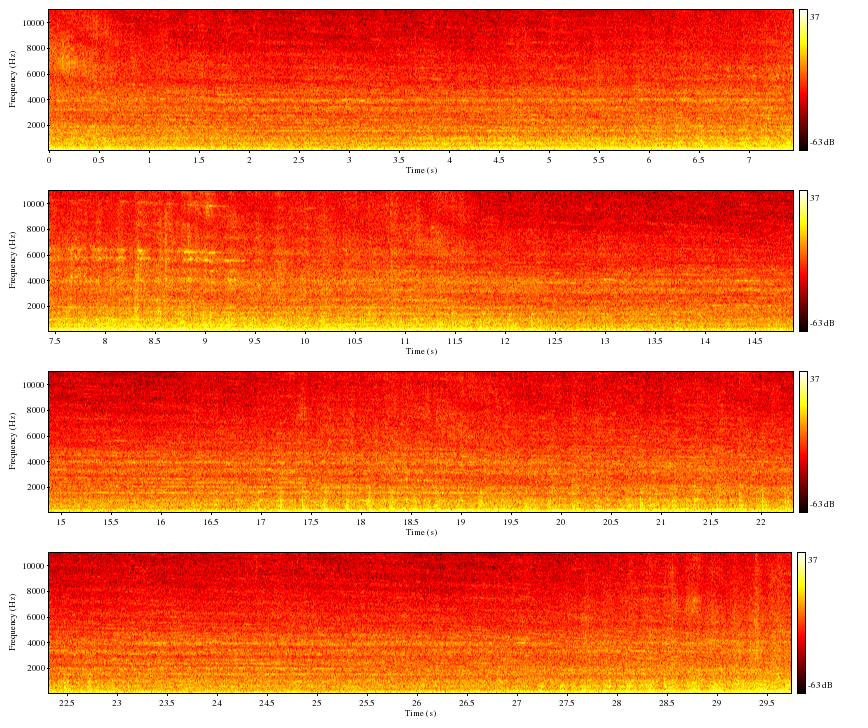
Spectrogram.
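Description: Freight cars of a passing train, gondolas and empty steel-slab flatcars, rolling by at speed. The steady rumble of wheels on the rails swells and eases as the cars go past, with a faint high wheel squeal about eight to twelve seconds in.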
